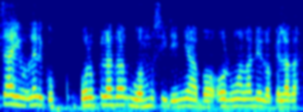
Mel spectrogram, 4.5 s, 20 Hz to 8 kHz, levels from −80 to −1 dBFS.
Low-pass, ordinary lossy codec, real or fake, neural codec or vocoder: none; none; fake; codec, 16 kHz, 0.4 kbps, LongCat-Audio-Codec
